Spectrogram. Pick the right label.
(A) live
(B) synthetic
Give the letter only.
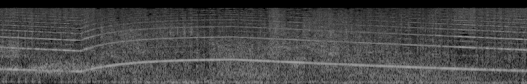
A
